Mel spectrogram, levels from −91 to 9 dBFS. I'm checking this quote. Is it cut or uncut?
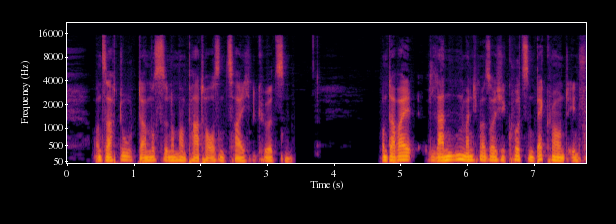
uncut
